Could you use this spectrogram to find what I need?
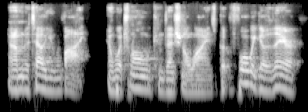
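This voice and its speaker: Fairly quick speech from a man at medium pitch, with vocal fry and fairly even intonation. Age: 60s. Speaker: wine company founder. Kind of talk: podcast interview.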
